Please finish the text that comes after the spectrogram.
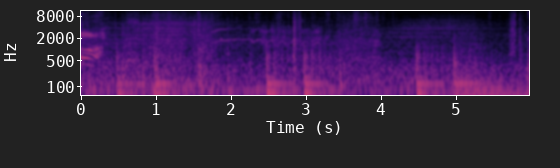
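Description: Horses in the video game Red Dead Redemption 2 whinny and neigh amid clip-clopping hooves and heavy booming impacts, with voices speaking over the commotion.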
